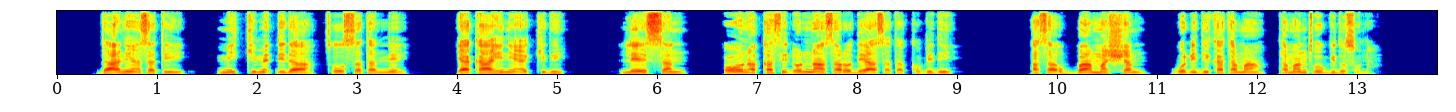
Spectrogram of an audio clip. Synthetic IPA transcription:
d̪aːnɪɐs̬ɐt̪ɪ | mikːɪmɛɗːɪd̪at͡sʼo̞ːsːɐt̪ɐnːɛ | ʔjɐkaːhɪnɪɐjkːɪd̪ɪ | le̞ːsːɐn | ʔo̞ːnɐkːɐsɪɗɔnːaːsɐɾɔd̪ɛjaːsɐt̪ɐkːɔbɪd̪ɪ | ʔɐsɐʊbːaːmɐʃːɐn | wɔɗɪd̪ɪkɐt̪ɐmat̪ɐmɐnt͡sʼuːɡɪd̪ɔsɔnɐ

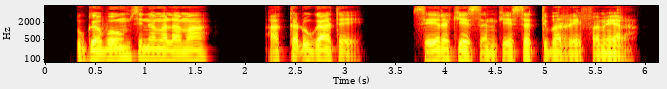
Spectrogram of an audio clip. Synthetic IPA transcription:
ᶑʊɡɐboʊms̬ɪnɐmɐlɐmaː | ʔɐ̰kːɐᶑʊɡaːt̪ɐʔɛ | se̞ːɾɐke̞ːsːɐŋke̞ːsːɐt̪ːɪbɐrːe̞ːfːɐme̞ːɾɐ

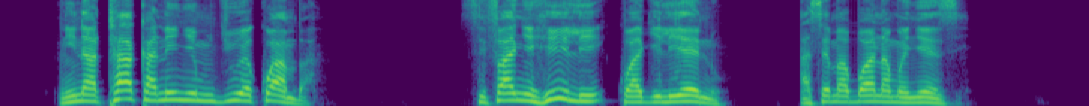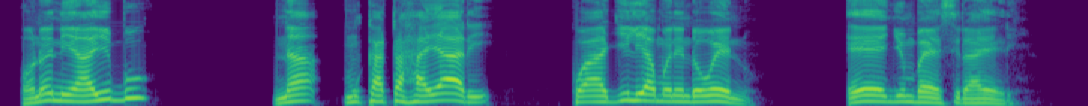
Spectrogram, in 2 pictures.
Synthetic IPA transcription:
ninatakaniɲim̩ʄuɛkwamba̰ | sifaɲɛɦilikwaːʄilijɛnu | asɛmaɓwanamwɛɲɛzi | ɔnwɛniaiɓu | nam̩kataɦajaɾi | kwaːʄilijamwɛnɛndɔwɛnṵ | ɛːɲumbajaisiɾaɛli

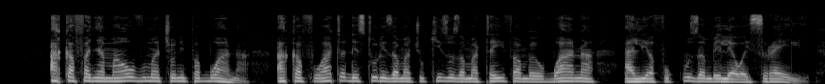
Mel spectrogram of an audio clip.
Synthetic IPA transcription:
akafaɲamaɔvumat͡ʃɔnipaɓwana̰ː | kafuataɗastuɾizamat͡ʃukizɔzamataifaːmbajɔɓwanaː | lijafukuzambɛlɛjawaisɾaɛlḭ

